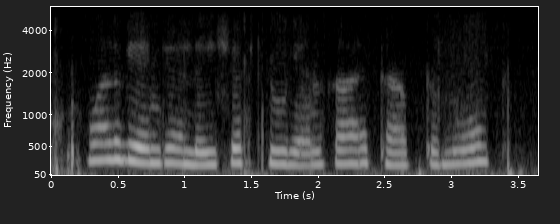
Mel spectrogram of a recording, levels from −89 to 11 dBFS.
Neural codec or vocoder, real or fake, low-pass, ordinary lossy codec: codec, 16 kHz, 2 kbps, X-Codec, HuBERT features, trained on LibriSpeech; fake; 5.4 kHz; Opus, 16 kbps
